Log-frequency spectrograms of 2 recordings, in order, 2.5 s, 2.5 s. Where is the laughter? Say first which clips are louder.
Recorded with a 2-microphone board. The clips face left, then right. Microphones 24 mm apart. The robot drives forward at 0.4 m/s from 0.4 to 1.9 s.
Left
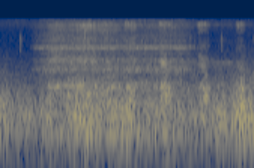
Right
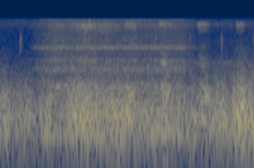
Left 3 dB; 45° left (ahead or behind), 0.8 m; by 2.5 s 30° left (ahead or behind), 1.2 m.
